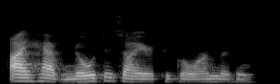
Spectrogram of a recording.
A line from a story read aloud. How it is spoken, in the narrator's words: Madi answered calmly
